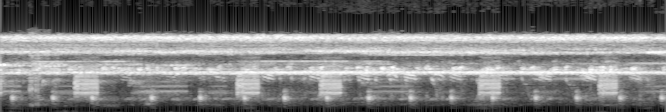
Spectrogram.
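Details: Night in the caatinga, birds asleep: frogs croak in short, repeated mid-pitched notes, with a louder burst about every second, over a steady, shrill drone of night insects.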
